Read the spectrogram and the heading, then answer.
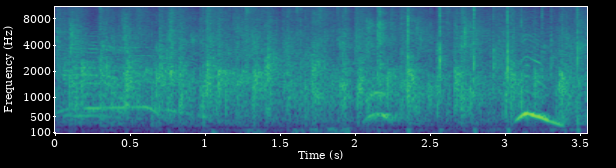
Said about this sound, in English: And I want to give a round of applause for everybody that's here in the audience.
